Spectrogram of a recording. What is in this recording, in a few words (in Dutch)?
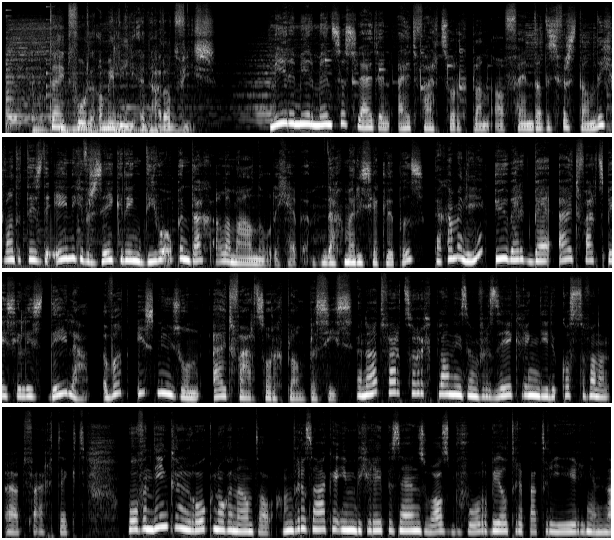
radiospot NL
